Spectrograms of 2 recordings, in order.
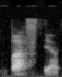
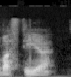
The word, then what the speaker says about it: Bastia: Però el més popular de tot és el Bàstia, sí? Mm-hmm. O el Bastia, sí. Mm-hmm. Hi ha moltes pronunciacions, si és Bastia, Bastià o Bàstia, però sí, crec que és el més popular entre el moviment nacionalista.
